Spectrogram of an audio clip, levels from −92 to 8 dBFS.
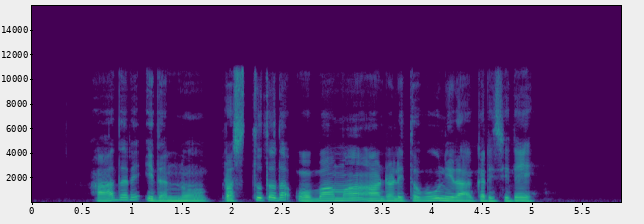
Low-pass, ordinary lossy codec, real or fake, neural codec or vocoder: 10.8 kHz; none; real; none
